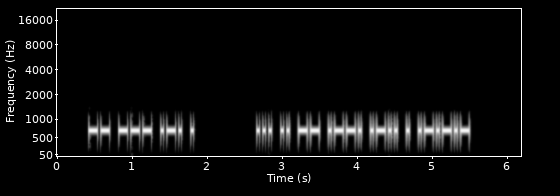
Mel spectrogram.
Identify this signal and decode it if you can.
Morse code, heard as a keyed tone, about 28 wpm, 700 Hz. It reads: MORE SIMPLE.
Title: 3x Word-Spacing - Sentences from Top 500 Words - 30wpm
